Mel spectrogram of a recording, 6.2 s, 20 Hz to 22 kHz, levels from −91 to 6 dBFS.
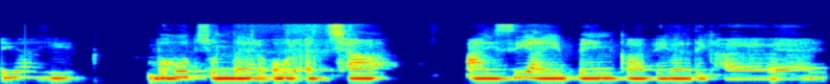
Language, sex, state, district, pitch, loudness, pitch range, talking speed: Hindi, female, Bihar, Jahanabad, 215 Hz, -13 LUFS, 205-230 Hz, 135 wpm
